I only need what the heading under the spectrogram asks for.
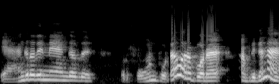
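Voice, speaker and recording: A man's voice: high voice, sing-song, fast, sharp tone, slightly rough, no room sound, muffled recording, full character voice. Man voicing a smug, taunting cartoon schemer. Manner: mocking and needling. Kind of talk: cartoon voice acting.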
